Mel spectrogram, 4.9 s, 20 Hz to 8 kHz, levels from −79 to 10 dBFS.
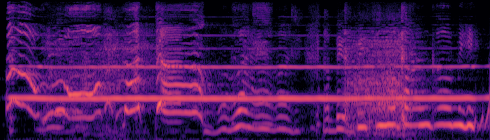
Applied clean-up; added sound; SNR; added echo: none; Wind instrument, woodwind instrument; 0 dB; reverberation time 1.1 s.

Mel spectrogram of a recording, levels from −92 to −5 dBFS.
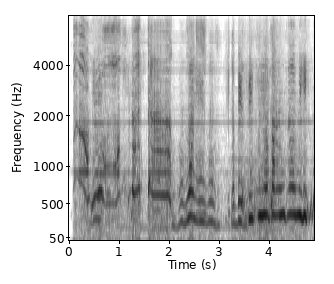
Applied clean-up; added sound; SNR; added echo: neural separator model SepFormer DNS4.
